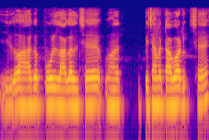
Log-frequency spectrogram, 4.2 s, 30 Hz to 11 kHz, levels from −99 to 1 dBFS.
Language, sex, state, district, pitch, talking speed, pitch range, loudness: Maithili, male, Bihar, Madhepura, 135 Hz, 155 wpm, 135-140 Hz, -18 LUFS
